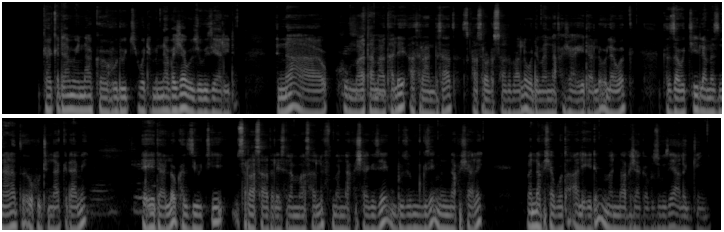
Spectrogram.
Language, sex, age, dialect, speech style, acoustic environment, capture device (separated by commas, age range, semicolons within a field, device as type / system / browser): Amharic, male, 25-34, Ethiopia - Addis Ababa, happy, people talking; silence, desktop / Linux / Chrome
